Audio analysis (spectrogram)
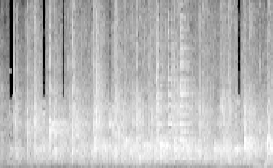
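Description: Wedding guests at the reception of Rosalio and Rosa applaud the godmother, loud dense clapping from a close crowd that runs steadily throughout, with a few scattered voices.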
